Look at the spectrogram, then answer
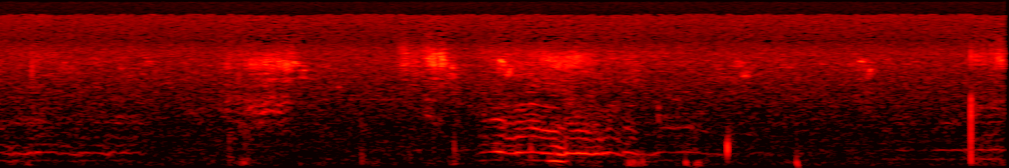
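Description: A bumblebee's low, humming buzz swells and wavers in pitch, then fades, with a few sharp clicks after.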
